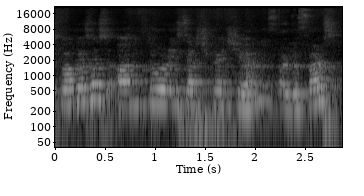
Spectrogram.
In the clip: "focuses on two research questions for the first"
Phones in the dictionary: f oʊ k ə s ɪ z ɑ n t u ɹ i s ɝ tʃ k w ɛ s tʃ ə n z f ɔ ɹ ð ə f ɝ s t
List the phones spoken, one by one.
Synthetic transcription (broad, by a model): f oʊ k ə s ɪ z ɑ n t u ɹ i s ɝ tʃ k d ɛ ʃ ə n f ɔ ɹ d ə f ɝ s t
